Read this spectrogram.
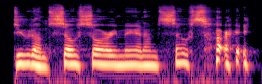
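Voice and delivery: high-pitched imitation of an apologetic friend; hammed-up, high pleading apology; mock apology. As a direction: plead sorry in a put-on high voice. Acting friend's apology after blowing shot.

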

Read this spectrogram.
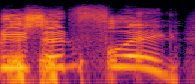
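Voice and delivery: high-pitched teasing squeal; mocking friends. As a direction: crow it up high, making fun. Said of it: "I used to get made fun of in college".

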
